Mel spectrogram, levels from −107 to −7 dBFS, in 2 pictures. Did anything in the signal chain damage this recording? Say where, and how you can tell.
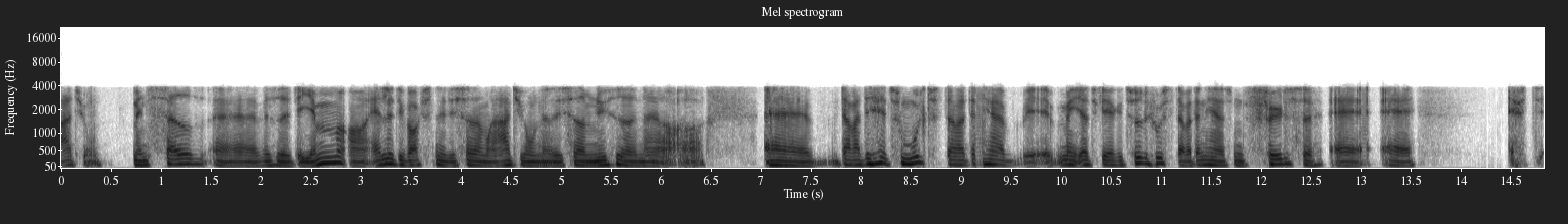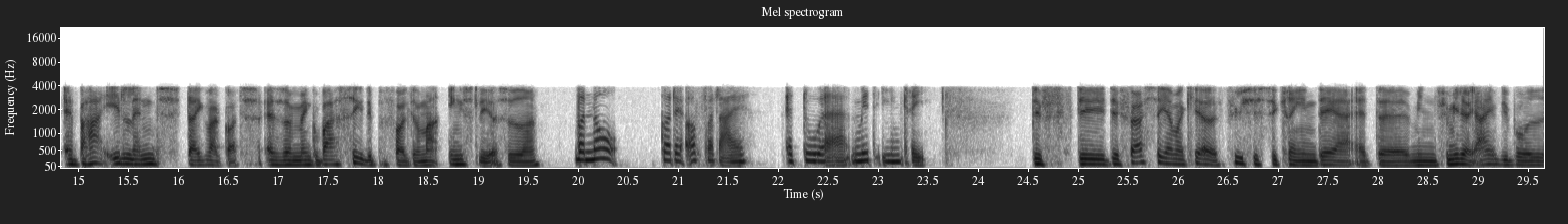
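Yes, at two stages. Twice the speech turns rougher and more synthetic, with no gap and no narrowing of the band. The first is from 5.58 to 6.82 s, right after "eller de sad om", and the second from 29.14 to 29.66 s, after "er at øh min". This is an AMR rate drop, from the codec and network stage. A weak radio link makes the network push the AMR-NB encoder into a lower mode, which fits a step down from 12.2 kbps to 5.9 kbps. That leaves fewer bits for the pulses driving its vocal-tract model, so the buzz thickens until the rate climbs back. The 4 kHz ceiling of the normal codec holds throughout.

The second fault comes from the analogue wiring. At 9.13 s the sound cuts out for about 88 ms, and at 12.99 s, just after "her sådan følelse af", it cuts out for about 48 ms. Each cut has a crackle at both edges and faint hiss while it lasts. This is intermittent contact: a loose plug or cable opens the circuit for a moment, and the scraping of the contact as it breaks and remakes produces the crackle on either side of the silence.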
